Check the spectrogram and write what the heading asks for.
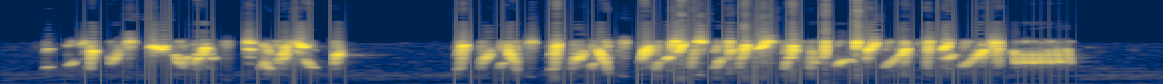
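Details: Khalawi-style European goldfinch song: lively twittering notes in two runs, the second longer and ending in a dry, buzzy trill; a quiet setting.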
